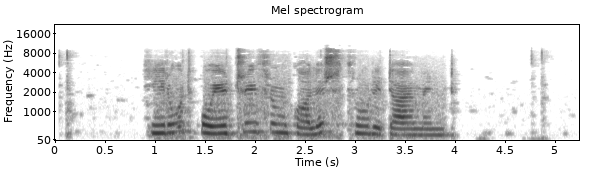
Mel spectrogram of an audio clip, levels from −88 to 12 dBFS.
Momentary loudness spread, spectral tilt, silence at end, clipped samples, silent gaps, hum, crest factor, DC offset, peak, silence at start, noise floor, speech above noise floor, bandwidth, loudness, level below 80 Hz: 15 LU; -3 dB/octave; 1.25 s; under 0.1%; none; none; 18 dB; under 0.1%; -2 dBFS; 0.1 s; -65 dBFS; 48 dB; 10 kHz; -17 LUFS; -56 dBFS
